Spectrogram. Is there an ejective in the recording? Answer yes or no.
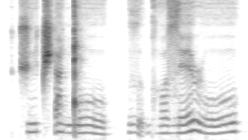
yes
